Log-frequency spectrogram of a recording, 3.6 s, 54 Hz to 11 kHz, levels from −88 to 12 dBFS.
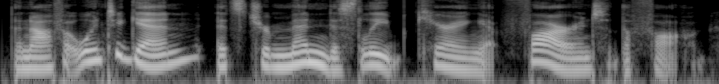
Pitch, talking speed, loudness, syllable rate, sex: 180 Hz, 235 wpm, -20 LUFS, 5.6 syllables/s, female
